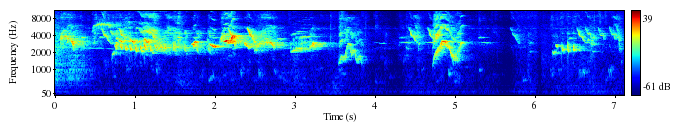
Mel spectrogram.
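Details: Aviary black-crested bulbul whose song serves to encourage reluctant birds to sing: a dense, bubbly warbled phrase, followed after short gaps by a few sharp downslurred whistles.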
